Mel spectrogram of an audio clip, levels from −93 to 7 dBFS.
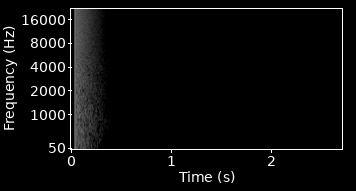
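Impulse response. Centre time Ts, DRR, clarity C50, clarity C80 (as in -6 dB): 28 ms, -2.0 dB, 6.5 dB, 10.0 dB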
